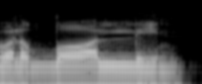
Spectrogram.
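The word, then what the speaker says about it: وَلَا الضَّالِّينَ: Perhatikan waladin. Dnya enam harakat dol enam ketukan. Ya. Kemudian lam ada tasdid maka ditekan doin.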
